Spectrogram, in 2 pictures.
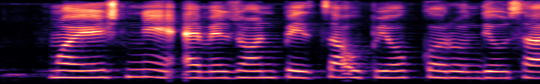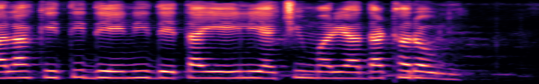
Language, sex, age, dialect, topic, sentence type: Marathi, female, 18-24, Northern Konkan, banking, statement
